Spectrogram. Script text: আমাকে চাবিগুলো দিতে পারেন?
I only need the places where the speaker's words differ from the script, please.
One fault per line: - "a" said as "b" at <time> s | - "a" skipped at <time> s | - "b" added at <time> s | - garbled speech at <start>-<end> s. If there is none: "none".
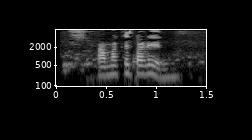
- "চাবিগুলো দিতে" skipped at 0.7 s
